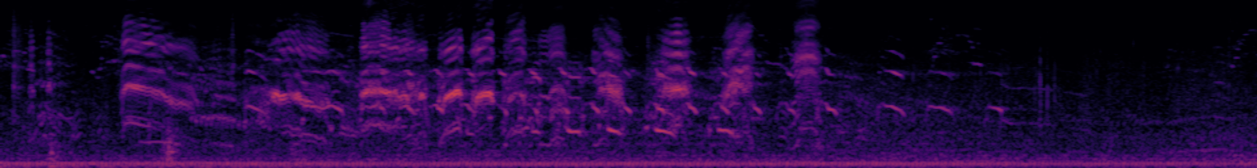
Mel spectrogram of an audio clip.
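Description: A flurry of short, honk-like bird calls, several overlapping and bending up and down in pitch, over a steady low hum; the calls thin out and stop a few seconds before the end.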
